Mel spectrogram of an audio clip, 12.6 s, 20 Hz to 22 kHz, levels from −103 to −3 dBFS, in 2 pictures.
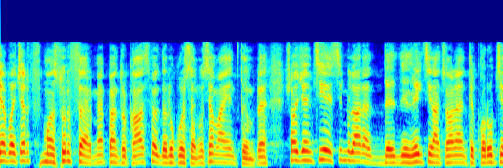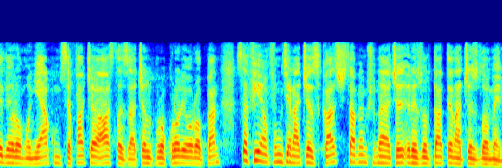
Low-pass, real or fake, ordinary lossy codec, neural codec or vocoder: none; fake; none; codec, 16 kHz, 4 kbps, FreqCodec, larger model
